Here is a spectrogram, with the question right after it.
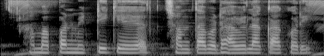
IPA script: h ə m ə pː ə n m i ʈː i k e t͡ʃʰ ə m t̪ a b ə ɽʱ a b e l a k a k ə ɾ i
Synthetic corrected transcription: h ə m ə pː ə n m i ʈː i k e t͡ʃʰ ə m t̪ a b ə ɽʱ a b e l a k a k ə ɾ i

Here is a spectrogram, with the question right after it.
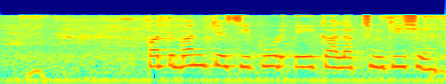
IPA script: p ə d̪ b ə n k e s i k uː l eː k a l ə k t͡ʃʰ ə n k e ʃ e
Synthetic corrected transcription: p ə t̪ b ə n k e s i k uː ɾ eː k a l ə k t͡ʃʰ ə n k i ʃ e

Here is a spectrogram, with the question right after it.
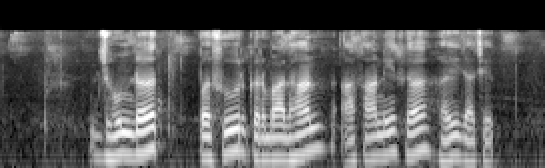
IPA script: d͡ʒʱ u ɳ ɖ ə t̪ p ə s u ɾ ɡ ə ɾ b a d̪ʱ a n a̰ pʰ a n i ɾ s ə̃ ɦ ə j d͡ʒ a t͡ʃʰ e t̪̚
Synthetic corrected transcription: d͡ʒʱ u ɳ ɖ ə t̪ p ə s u ɾ ɡ ə ɾ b a d̪ʱ a n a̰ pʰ a n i s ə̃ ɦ ə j d͡ʒ a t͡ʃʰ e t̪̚

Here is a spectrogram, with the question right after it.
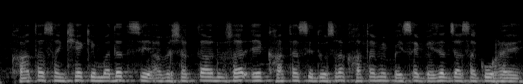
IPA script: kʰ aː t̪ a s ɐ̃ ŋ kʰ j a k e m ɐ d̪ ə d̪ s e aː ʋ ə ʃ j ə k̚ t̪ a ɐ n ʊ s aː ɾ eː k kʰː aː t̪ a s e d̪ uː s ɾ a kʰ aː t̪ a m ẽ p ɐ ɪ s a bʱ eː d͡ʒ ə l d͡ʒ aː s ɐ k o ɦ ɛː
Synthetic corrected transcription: kʰ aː t̪ a s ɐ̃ ŋ kʰ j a k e m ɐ d̪ ə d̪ s e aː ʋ ə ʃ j ə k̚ t̪ a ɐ n ʊ s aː ɾ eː k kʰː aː t̪ a s e d̪ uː s ɾ a kʰ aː t̪ a m ẽ p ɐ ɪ s a bʱ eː d͡ʒ ə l d͡ʒ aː s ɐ k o ɦ ɛː

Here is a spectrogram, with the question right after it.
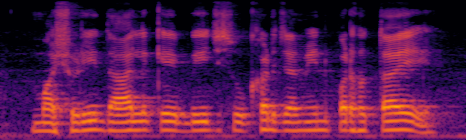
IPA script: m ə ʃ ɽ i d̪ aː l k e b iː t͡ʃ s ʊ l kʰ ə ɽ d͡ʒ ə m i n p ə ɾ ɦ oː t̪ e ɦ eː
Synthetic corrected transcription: m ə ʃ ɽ i d̪ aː l k e b iː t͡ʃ s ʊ kʰ ə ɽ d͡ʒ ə m iː n p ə ɾ ɦ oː t̪ a ɦ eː

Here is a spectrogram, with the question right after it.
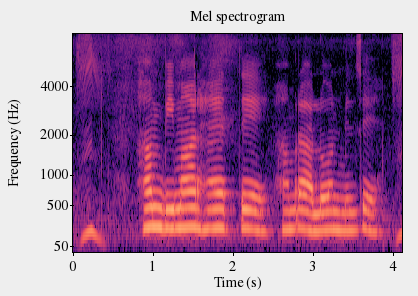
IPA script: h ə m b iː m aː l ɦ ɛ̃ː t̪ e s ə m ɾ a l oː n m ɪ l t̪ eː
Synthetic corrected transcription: h ə m b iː m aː ɾ ɦ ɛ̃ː t̪ e h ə m ɾ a l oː n m ɪ l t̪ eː

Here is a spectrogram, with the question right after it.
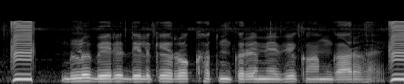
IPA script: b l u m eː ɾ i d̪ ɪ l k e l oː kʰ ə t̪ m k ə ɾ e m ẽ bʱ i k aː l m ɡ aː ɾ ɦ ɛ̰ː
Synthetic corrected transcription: b l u b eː ɾ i d̪ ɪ l k e ɾ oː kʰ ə t̪ m k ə ɾ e m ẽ bʱ i k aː m ɡ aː ɾ ɦ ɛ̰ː

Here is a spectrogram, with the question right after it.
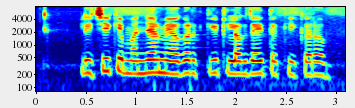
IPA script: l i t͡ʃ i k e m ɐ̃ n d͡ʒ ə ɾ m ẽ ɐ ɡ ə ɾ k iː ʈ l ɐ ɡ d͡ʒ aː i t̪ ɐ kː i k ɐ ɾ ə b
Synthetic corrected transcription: l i t͡ʃ i k e m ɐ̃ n d͡ʒ ə ɾ m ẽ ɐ ɡ ə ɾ k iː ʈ l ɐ ɡ d͡ʒ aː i t̪ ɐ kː i k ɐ ɾ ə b

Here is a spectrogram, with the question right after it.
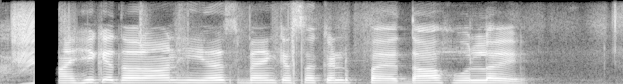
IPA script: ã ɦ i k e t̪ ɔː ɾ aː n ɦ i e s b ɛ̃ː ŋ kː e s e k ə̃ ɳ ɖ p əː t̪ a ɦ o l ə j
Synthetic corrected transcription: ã ɦ i k e d̪ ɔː ɾ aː n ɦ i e s b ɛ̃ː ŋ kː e s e k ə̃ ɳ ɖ p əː d̪ a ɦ o l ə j

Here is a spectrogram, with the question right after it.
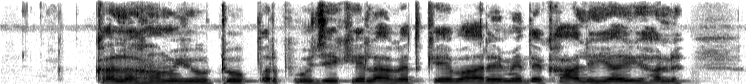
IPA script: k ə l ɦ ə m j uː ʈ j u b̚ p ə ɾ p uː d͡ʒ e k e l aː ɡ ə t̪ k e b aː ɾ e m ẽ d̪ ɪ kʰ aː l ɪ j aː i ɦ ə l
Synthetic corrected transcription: k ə l ɦ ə m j uː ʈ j uː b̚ p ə ɾ p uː d͡ʒ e k e l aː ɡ ə t̪ k e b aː ɾ e m ẽ d̪ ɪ kʰ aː l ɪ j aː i ɦ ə l

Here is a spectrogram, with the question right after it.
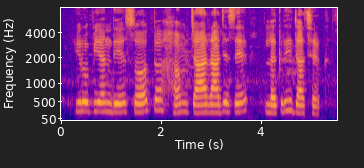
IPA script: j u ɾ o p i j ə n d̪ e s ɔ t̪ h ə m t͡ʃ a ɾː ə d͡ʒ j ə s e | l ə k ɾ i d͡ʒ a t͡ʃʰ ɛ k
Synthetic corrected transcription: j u ɾ o p i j ə n d̪ e s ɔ t̪ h ə m t͡ʃ a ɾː a d͡ʒ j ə s e | l ə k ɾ i d͡ʒ a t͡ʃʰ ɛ k

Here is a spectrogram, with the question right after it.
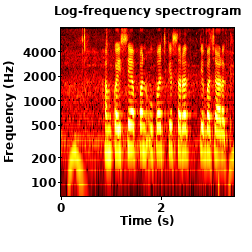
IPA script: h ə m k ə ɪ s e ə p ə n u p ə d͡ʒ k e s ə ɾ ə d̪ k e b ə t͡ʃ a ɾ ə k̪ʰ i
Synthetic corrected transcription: h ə m k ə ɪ s e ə p ə n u p ə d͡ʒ k e s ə ɾ ə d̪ k e b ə t͡ʃ a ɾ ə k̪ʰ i

